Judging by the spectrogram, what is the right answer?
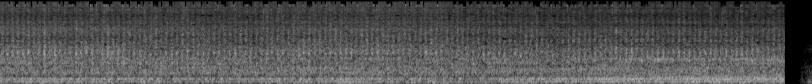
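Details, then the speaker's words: Ford Explorer 4.0L SOHC V6 warm idle: fine cold, but after about 15 minutes warm a quick uneven timing-chain-type rattling clatter starts, diesel-like; no misfire, tensioner replacement didn't help, cause unknown. "अब आप cold start करते हैं तो कोई problem नहीं है लेकिन जैसे 15 मिनट होते हैं इंजन वार्मर होता है तो एक अजीब तरह की साउंड आणि शुरू हो जाती है जैसे टाइमिंग की कैसे टूट गई हो इसकी या फिर कोई डीजल इंजन चल रहा है"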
